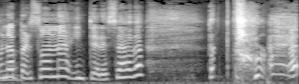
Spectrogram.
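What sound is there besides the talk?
sneeze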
